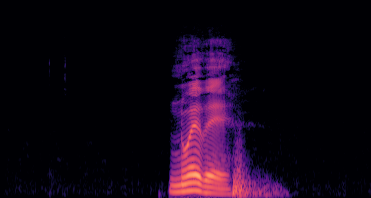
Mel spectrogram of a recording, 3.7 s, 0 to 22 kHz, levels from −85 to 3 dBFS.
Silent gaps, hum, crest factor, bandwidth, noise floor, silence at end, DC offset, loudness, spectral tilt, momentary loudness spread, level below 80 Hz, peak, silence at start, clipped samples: none; none; 22 dB; 10 kHz; -75 dBFS; 1.05 s; under 0.1%; -21 LUFS; -6 dB/octave; 15 LU; -54 dBFS; -4 dBFS; 1.7 s; under 0.1%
